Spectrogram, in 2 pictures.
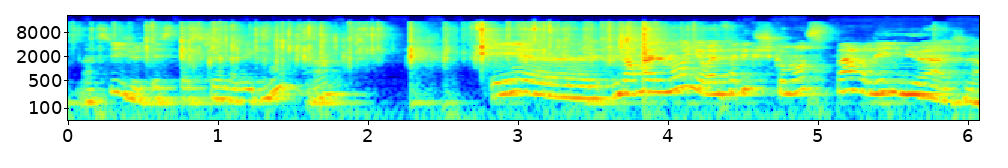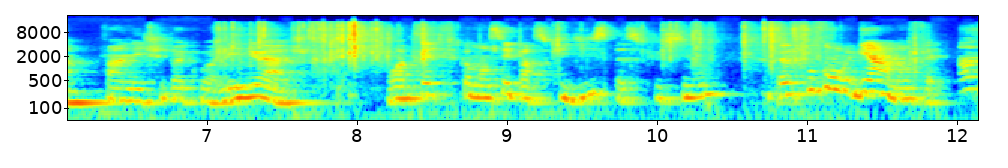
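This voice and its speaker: A woman hosting a casual crafting tutorial. She rambles, often changes her mind mid-sentence, and chuckles a lot as she talks. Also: a little high. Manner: chuckles often while talking. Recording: roomy echo, faint background noise.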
